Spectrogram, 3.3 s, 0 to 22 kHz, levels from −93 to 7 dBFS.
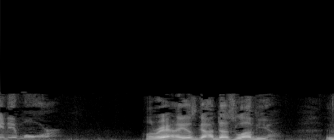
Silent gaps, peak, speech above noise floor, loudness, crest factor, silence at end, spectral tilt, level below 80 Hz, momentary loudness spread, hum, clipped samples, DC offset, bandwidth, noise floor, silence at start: none; -8 dBFS; 41 dB; -26 LUFS; 20 dB; 0 s; -6 dB/octave; -64 dBFS; 21 LU; none; under 0.1%; under 0.1%; 7.6 kHz; -67 dBFS; 0 s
